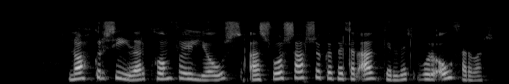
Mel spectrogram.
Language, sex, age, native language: Icelandic, female, 30-39, Icelandic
